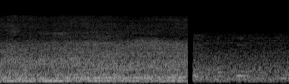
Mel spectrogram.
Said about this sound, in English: Anyway, there goes the 30 bus on its way to Marble Arch. So I'm now walking in the other direction.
